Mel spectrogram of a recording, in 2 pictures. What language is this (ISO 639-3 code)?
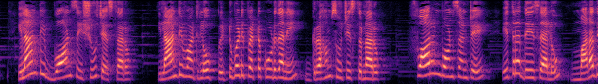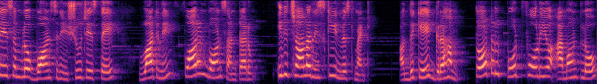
tel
